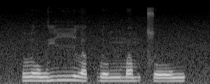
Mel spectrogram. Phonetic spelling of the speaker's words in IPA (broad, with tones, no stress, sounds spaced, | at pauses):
l o˧ w j iː˥ l ɐ˨˥ k̚ l ʊ˨˧ ŋ m ɐ˧ m t͡s o˨˧ w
